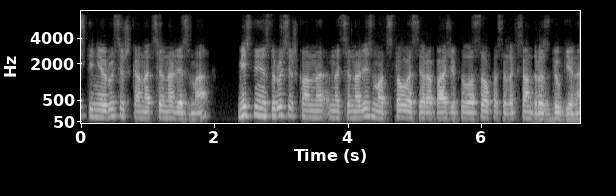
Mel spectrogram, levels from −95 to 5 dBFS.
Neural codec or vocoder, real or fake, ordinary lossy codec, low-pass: none; real; AAC, 32 kbps; 7.2 kHz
